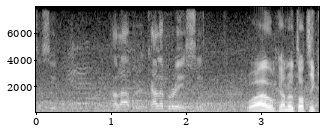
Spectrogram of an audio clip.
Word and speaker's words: Calabria: How do you say Calibre in English, in Italian? Calibri? Calibri, right? You come from Calibri? Oh, Calabria. Calabria. Calabria, yeah.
